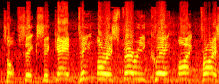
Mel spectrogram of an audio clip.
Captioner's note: engines roaring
